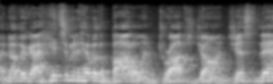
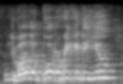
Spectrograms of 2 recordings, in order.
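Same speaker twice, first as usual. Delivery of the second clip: high, incredulous mock challenge; indignant retort; 12 semitones higher, 4 dB louder, faster than usual. Zeus challenging the name mistake, indignant retort. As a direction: throw the question back, voice pitched way up.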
